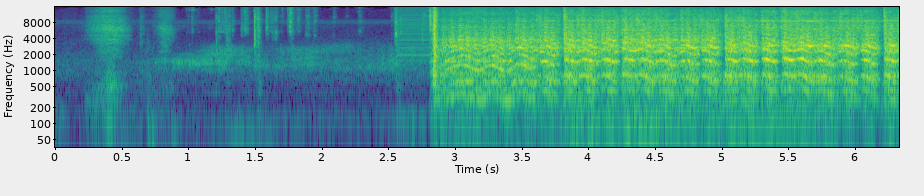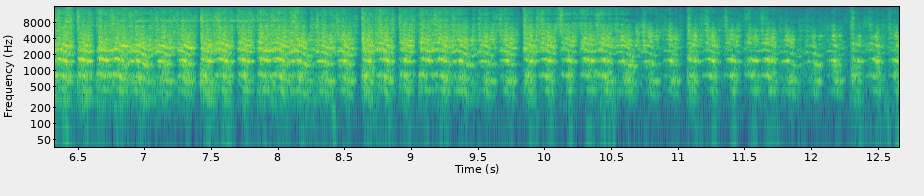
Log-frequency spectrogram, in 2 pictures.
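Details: Truck engine running on a line fed straight to the carburetor after a fuel check that showed varnished fuel: catches after about three seconds, then a steady, slightly uneven fast idle with light clatter; water leak traced to a cover gasket.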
